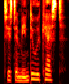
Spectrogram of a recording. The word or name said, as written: testamenteudkast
